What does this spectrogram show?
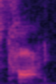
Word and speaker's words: chi: but most I think most people do CH and some people will pronounce it as Kai for kind of similar reasons why people pronounce it as Pi as opposed to P um so if you've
